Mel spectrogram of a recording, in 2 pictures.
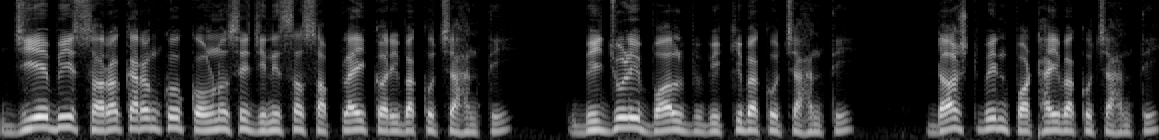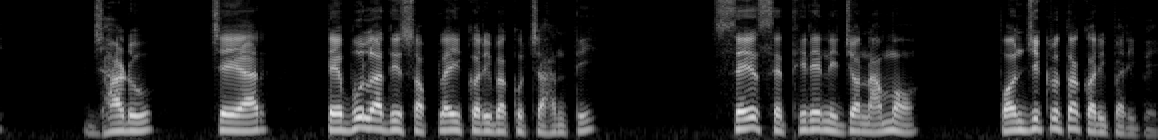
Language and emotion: Odia, neutral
